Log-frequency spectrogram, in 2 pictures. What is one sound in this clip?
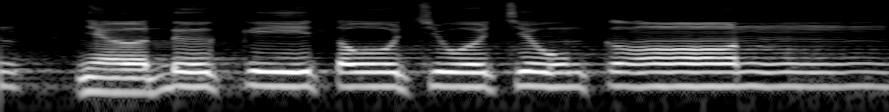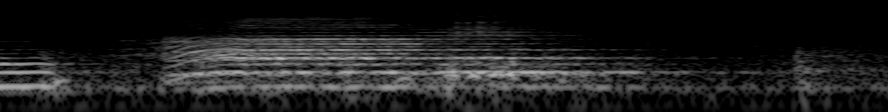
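A man chants in a sung voice through a microphone, in an echoing hall.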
